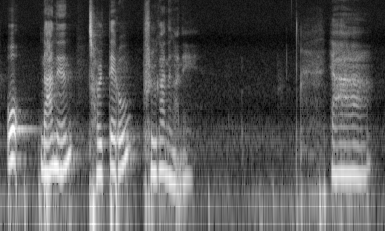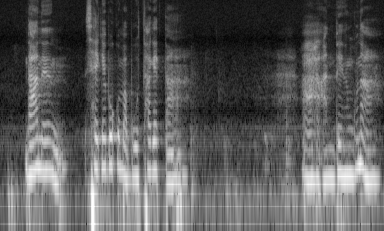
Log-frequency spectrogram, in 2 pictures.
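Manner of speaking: slow, soft, defeated admission; resigned realization. Retold or imitated. Preacher voicing someone realizing they cannot, quietly resigned. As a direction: sigh out the giving up. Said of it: "알게 된 거".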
